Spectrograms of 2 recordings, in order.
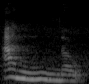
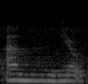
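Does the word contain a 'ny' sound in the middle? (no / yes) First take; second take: no; yes. First: The middle sound is said without the 'ny' sound. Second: The middle sound is said with the 'ny' sound. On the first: The word is heard as baby donkey. The speaker calls it wrong. "he has difficulty pronouncing the sound ny" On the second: The word means lamb. The speaker calls it right. "not agneau"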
